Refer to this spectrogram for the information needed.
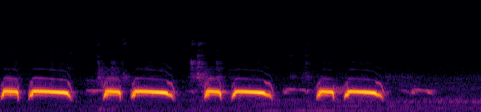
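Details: A lure spotted dove in 'gọi một hậu' style calls the flock to bring in wild birds. Four evenly spaced paired coos follow one another, each a short note and then a longer, steady, mellow hoot, given about once a second.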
